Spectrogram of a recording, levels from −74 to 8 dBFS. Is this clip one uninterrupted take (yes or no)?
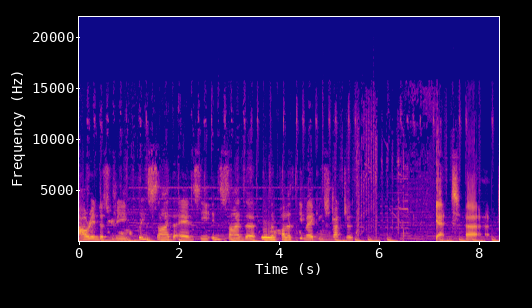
yes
